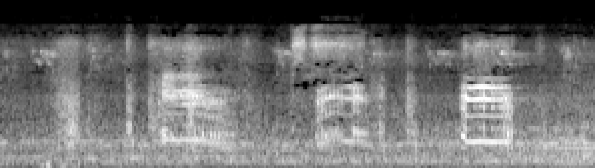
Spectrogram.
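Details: Homeless feral cat asking for food, giving a series of short, nasal meows spaced roughly a second apart; the last is the loudest and most tonal, with rustling and outdoor noise in between.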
